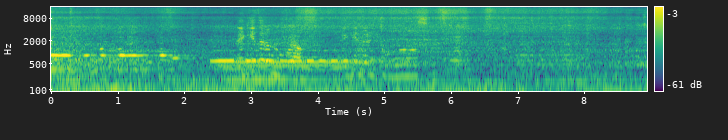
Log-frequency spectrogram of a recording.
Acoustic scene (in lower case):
car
